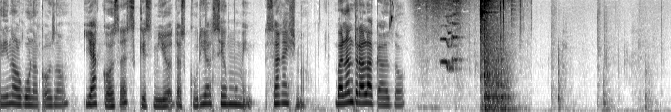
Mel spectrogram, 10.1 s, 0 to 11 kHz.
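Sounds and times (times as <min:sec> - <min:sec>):
speech: 0:00.0 - 0:06.4
heavy door scrape and thud: 0:06.2 - 0:08.0
old door creaking open: 0:06.4 - 0:08.0
door knocks and rattles as it settles: 0:07.2 - 0:08.0.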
